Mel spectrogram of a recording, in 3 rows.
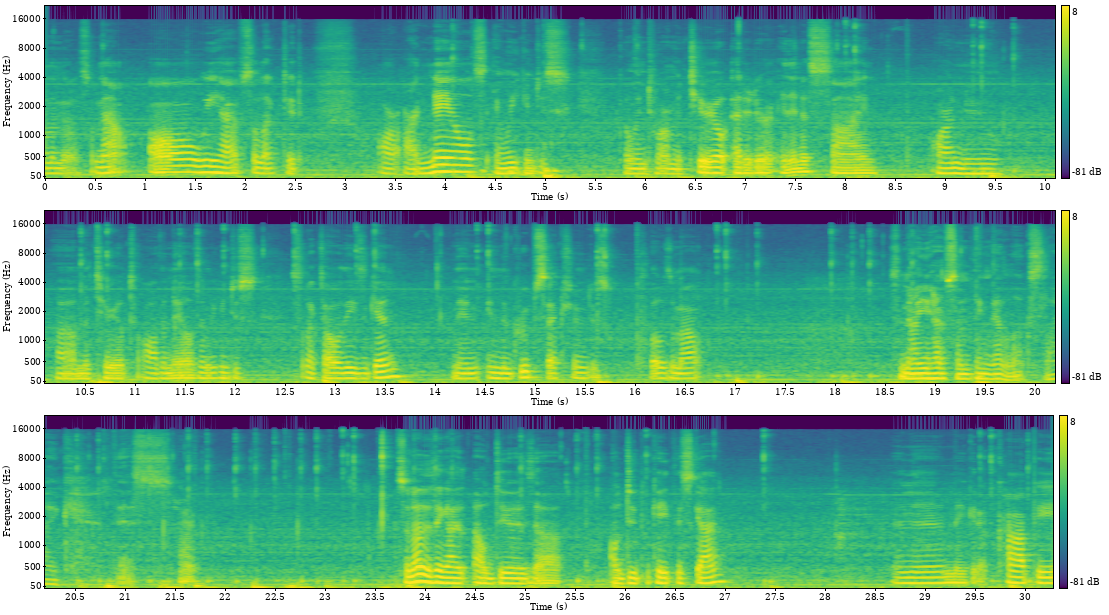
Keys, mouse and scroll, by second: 7.9 click, 9.2 click, 9.6-10.4 alt+middle drag, 10.6 click, 11.4 middle drag, 11.8 click, 13.1 alt+drag, 14.4 click, 15.6 click, 16.7 click, 17.2-17.9 alt+middle drag, 18.1 middle drag, 18.6 middle click, 19.5 alt+middle click, 20.7 alt+middle click, 21.4 middle click, 21.8 alt+middle click, 22.2 middle click, 22.7 alt+middle click, 23.1 click, 23.8 alt+middle click, 24.2 alt+middle click, 25.5 middle click, 26.2-27.3 shift+drag, 29.5 click, 30.0 alt+middle click.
